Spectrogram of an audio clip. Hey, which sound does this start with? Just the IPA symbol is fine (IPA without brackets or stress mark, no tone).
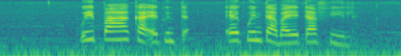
kʼ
